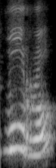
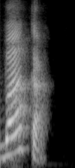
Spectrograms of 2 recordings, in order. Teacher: a nivel de pronunciación no hay diferencia entre la B y la V. Tú dices el mismo sonido cuando dices burro o cuando dices vaca. Es el mismo sonido, pero a nivel gráfico sí hay una diferencia, es decir, se escriben con letras diferentes.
